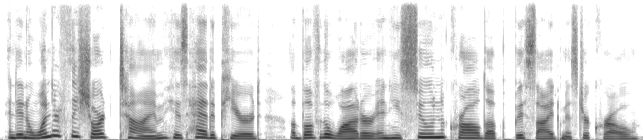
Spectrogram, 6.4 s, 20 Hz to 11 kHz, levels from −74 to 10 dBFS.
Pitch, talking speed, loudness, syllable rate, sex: 215 Hz, 185 wpm, -16 LUFS, 5.3 syllables/s, female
